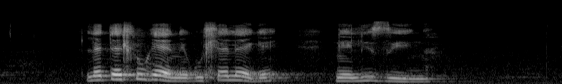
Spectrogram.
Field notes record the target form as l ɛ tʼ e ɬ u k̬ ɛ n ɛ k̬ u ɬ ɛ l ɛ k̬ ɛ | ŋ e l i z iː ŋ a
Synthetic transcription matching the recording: l ɛ tʼ e ɬ u k̬ ɛ n ɛ k̬ u ɬ ɛ l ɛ k̬ ɛ | ŋ e l i z iː ŋ a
